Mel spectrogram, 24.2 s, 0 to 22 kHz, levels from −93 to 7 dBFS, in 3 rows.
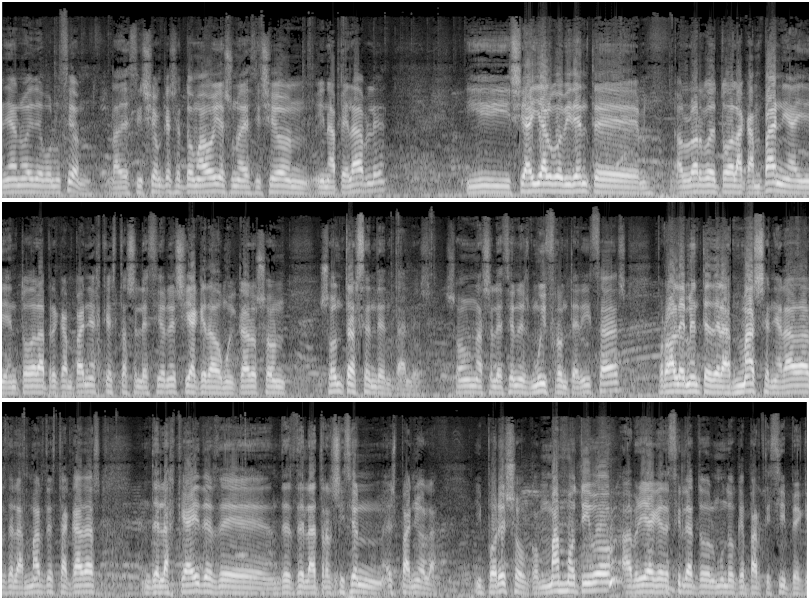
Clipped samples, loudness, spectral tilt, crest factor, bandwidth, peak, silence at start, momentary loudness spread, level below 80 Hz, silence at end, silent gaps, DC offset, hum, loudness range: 0.4%; -10 LUFS; -5.5 dB/octave; 10 dB; 18 kHz; 0 dBFS; 0 s; 10 LU; -30 dBFS; 0 s; none; under 0.1%; none; 4 LU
